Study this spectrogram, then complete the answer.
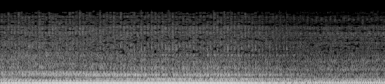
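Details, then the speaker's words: Cold-start idle of a BMW i8 three-cylinder with suspected coolant/overheating problems: throaty at first, then settling lower and quieter, smooth with no knocks or rattles; engine sounds normal despite overheating warnings when driven. "so this is a cold start so it's gonna be kind of throaty for a little bit and then it'll get a little bit quieter"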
